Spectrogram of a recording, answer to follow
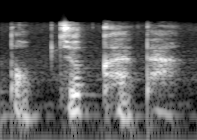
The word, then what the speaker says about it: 넓죽하다: 받침이 소리가 나서 넓적하다 세 번째 글자는 하다입니다 여기서도 릴을 받치면 소리가 나지 않고요 비읍 받침만 소리가납니다 그래서 넓죽하다 세 글자는 외워 주시면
